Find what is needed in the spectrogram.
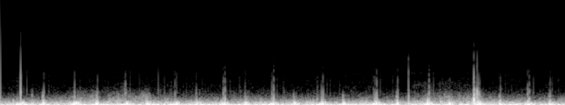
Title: ASMR MALE SOUNDS INSIDE BODY | Stethoscope | HeartBeat | No Talking |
